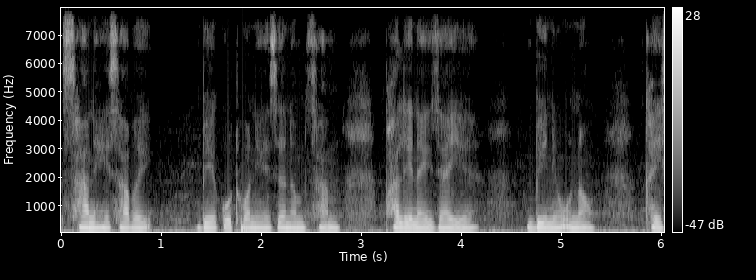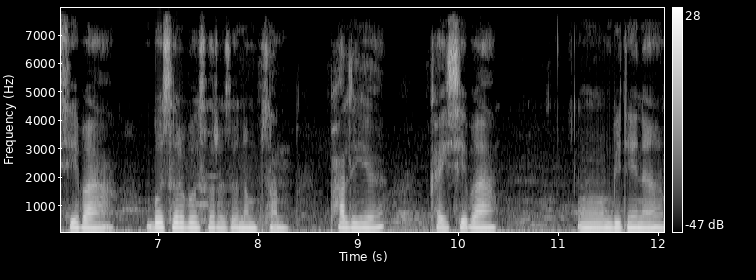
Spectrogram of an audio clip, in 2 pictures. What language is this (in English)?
Bodo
